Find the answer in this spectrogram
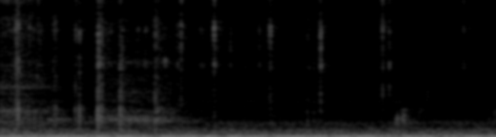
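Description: Faint scattered light clicks and ticks from a hard plastic crankbait with treble hooks being handled and turned in the fingers, over a low steady hum.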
